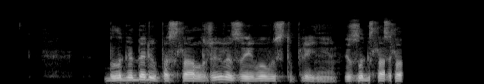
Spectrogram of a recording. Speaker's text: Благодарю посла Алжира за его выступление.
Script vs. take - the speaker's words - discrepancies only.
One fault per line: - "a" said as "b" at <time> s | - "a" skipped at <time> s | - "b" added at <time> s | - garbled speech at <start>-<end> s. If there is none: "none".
- garbled speech at 3.4-4.0 s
